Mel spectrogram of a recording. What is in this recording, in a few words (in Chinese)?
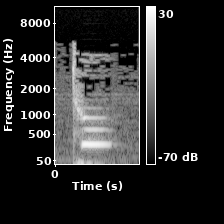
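"秃", Mandarin Chinese; hsk; chinese-flashcards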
